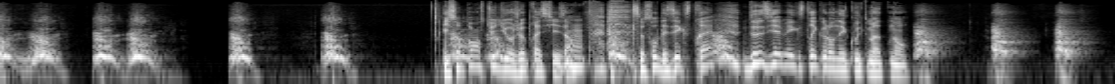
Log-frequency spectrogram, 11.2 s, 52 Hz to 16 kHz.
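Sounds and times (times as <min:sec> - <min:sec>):
dog barking: 0:00.0 - 0:01.6, 0:02.3 - 0:02.6, 0:03.2 - 0:03.6, 0:04.4 - 0:05.2, 0:07.1 - 0:07.4, 0:09.1 - 0:11.1
speech: 0:04.6 - 0:09.3.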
